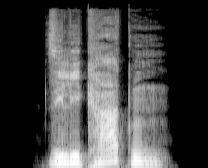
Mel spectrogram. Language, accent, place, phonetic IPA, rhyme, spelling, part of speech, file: German, Germany, Berlin, [ziliˈkaːtn̩], -aːtn̩, Silicaten, noun, De-Silicaten.ogg
- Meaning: dative plural of Silicat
